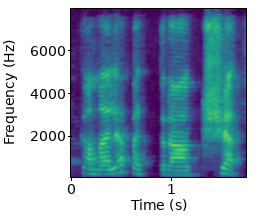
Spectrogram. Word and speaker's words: कमलपत्राक्ष: So jihva muliya, visarga followed by ka. You pronounce it as tvattah kamalapatraksha. And kamalapatraksha is a hrasva, that is It is a short vowel, so please do not prolong it.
